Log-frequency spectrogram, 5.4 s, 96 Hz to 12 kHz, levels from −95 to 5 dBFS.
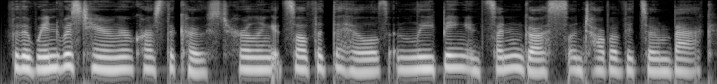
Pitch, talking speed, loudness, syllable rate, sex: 220 Hz, 265 wpm, -17 LUFS, 5.7 syllables/s, female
